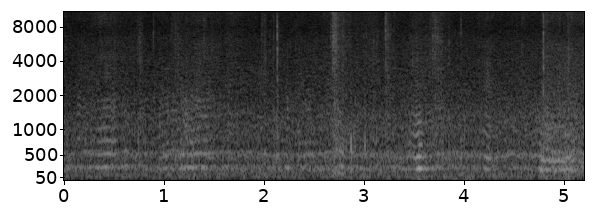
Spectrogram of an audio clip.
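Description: Honey bees buzzing at an open hive, a steady close drone of many insects holding at an even level throughout.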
